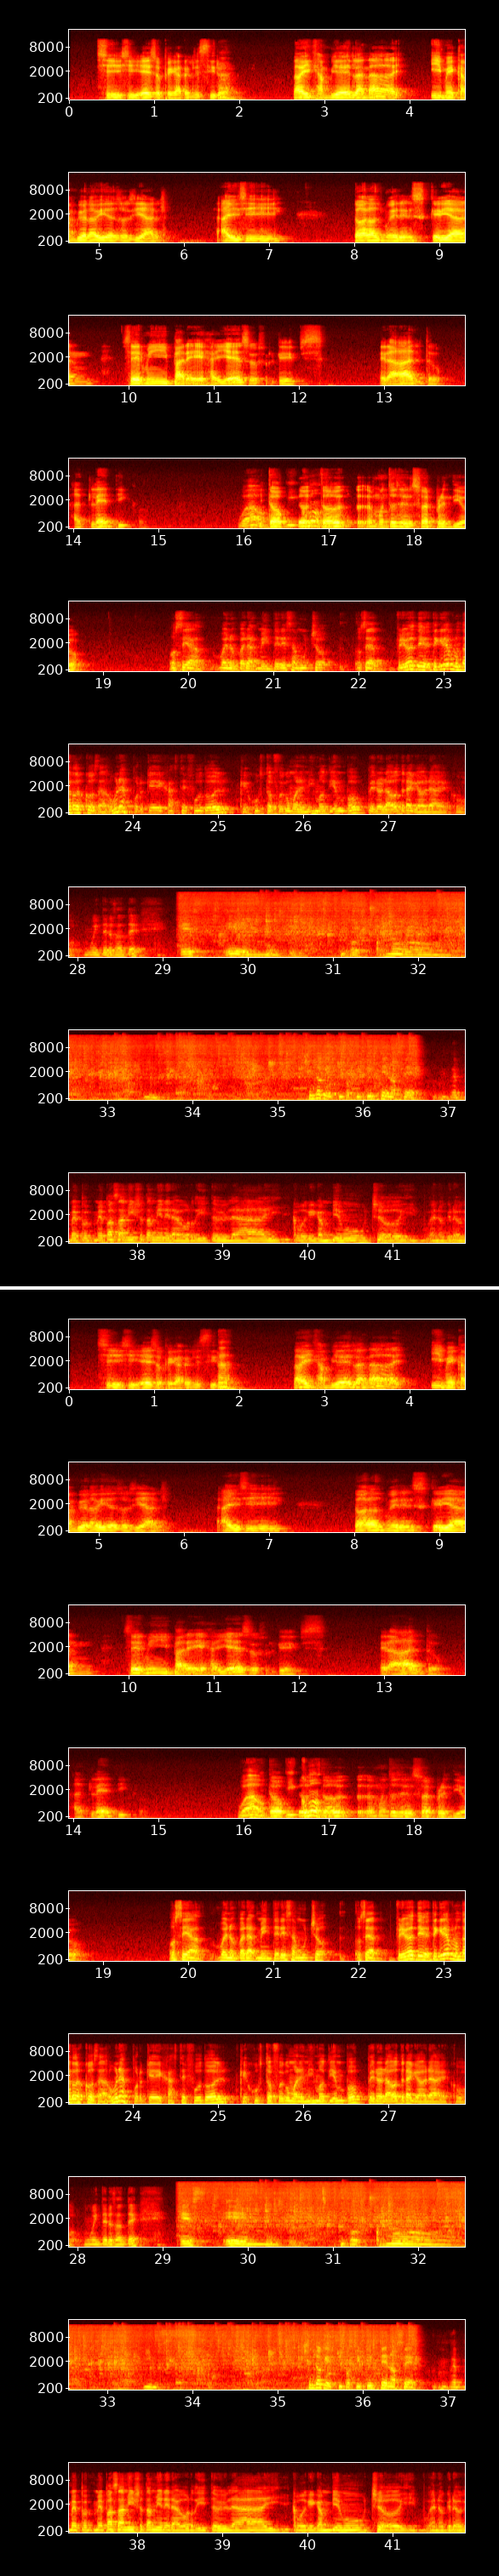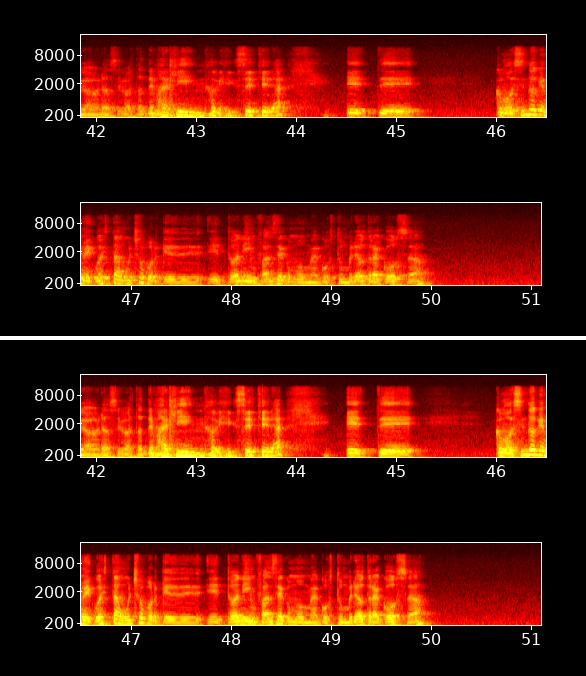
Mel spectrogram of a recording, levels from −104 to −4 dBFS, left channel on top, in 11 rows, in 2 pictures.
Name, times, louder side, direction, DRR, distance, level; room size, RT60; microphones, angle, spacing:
voice 1, 0.3-1.9 2.6-3.9 4.3-5.8 6.4-7.1 8.0-9.6 10.0-12.3 13.0-13.7 14.0-14.6 16.3-18.7, left 3 dB, 55° left, 0.3 m, -27 dB
voice 2, 15.9-17.0 19.8-21.6 22.0-30.4 31.1-32.5 33.4-34.0 34.7-34.9 35.3-45.2 46.0-50.0, right 4 dB, 50° right, 0.3 m, -30 dB
sound 1, 29.2-36.6, right 3 dB, 75° right, 1.0 m, -35 dB
3.1 x 2.9 x 2.4 m
head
